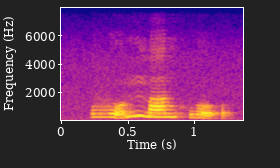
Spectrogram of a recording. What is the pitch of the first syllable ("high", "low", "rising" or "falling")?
rising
